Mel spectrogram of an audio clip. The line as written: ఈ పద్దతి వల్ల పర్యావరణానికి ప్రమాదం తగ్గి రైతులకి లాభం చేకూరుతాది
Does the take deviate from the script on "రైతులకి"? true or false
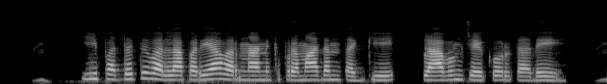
true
